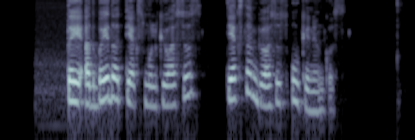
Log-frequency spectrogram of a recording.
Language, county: Lithuanian, Klaipėda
